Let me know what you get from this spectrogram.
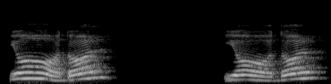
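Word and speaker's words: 여덟: tujuh ilgop ilgop delapan yodol yodol jadi walaupun di sini ada huruf r dan b kita bacanya Yang r-nya ya yodol yodol 9 ahop ahop terakhir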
